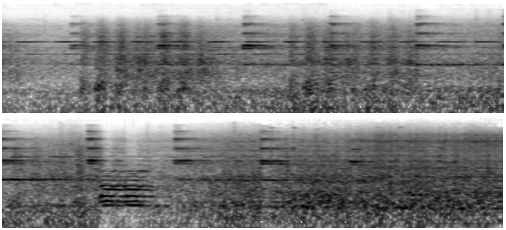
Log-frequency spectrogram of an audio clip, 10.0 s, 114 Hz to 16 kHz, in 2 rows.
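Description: Amtrak GE P42DC diesel locomotives passing close by, their engines rumbling, with the locomotive bell ringing about once every 0.8 seconds and a short horn blast about six seconds in. After the locomotives, the steady noise of the passenger cars' wheels on the rails takes over and grows louder.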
